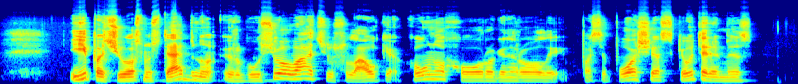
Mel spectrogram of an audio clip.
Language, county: Lithuanian, Panevėžys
